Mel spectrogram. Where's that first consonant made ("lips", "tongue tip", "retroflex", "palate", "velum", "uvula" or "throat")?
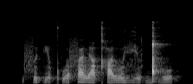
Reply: lips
